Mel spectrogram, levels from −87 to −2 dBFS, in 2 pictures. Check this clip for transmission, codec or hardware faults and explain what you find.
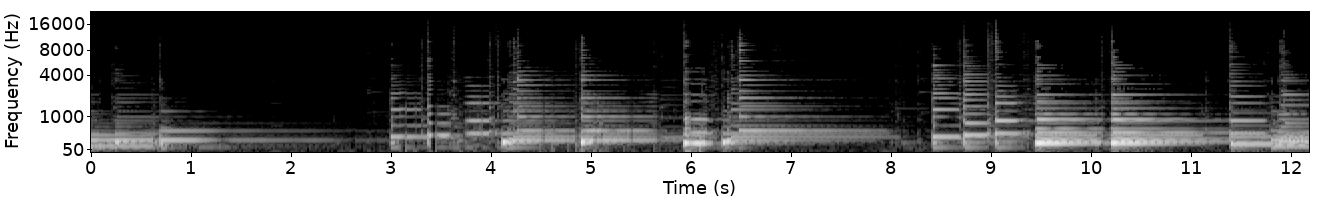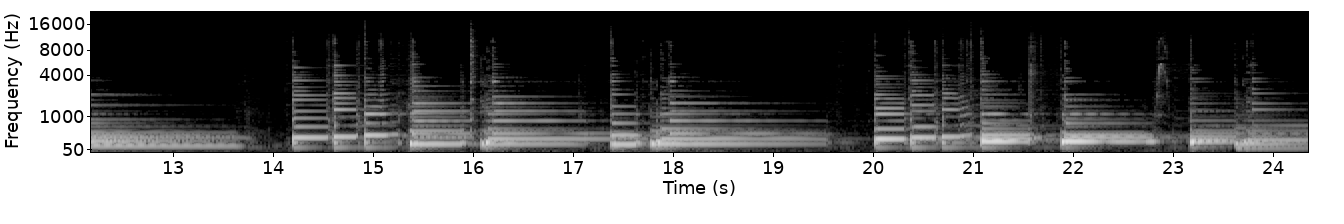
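Repeated packet loss (robotic sound) occurs from 2.51 to 4.05 s and again from 4.49 to 6.13 s. Short gaps, up to 60 ms, get filled by extending earlier sound. That covers 23% and 18% of each stretch, making it choppy and robotic.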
